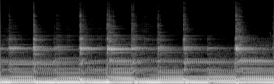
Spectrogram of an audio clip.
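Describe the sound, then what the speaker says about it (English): A bass guitar plays a G at the third fret of the E string, plucked with a single finger in an alternating in-out motion, giving an even, steady run of about ten close, loud notes. "if I fret a G here at the 3rd fret of the E string and pluck with a normal rest stroke"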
